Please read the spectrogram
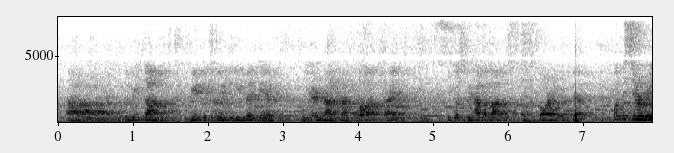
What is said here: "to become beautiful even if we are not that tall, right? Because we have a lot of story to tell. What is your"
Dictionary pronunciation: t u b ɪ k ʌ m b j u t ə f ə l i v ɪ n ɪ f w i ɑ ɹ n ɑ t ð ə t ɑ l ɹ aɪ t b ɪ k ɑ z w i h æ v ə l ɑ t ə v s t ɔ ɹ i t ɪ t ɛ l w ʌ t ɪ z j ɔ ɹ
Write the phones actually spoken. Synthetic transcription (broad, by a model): t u b ɪ k ʌ m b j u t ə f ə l i v ɪ n ɪ f w i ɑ ɹ n ɑ t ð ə t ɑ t ɹ aɪ t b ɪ k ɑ s w i h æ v ə l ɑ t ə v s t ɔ i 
